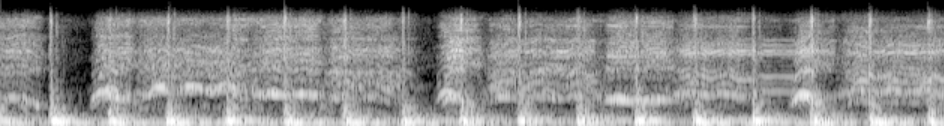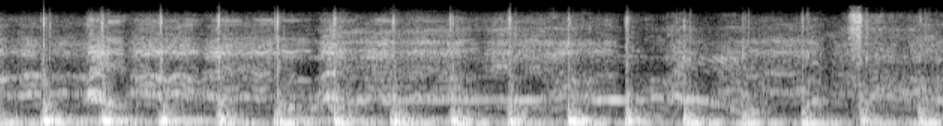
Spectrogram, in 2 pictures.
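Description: Powwow drum group singing a veteran song in unison over one large shared drum, the men striking it together with drumsticks in a steady beat of about three strokes a second while their voices rise and fall above it.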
